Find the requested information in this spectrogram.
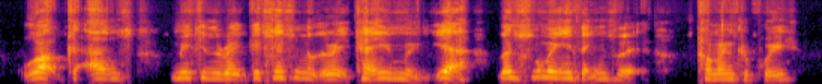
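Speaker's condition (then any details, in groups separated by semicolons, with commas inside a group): Cerebral palsy; speech impairment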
